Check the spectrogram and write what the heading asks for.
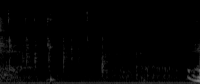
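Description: A few faint computer-keyboard keystrokes: typing a short layer name.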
